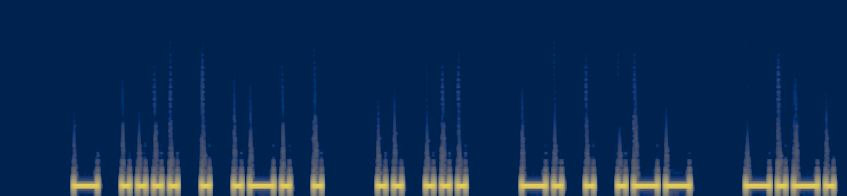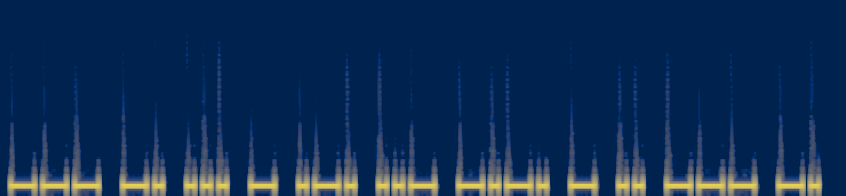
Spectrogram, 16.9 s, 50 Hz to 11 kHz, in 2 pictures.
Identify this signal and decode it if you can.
Morse code, heard as a keyed tone, about 16 wpm, 700 Hz. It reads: THERE IS NEW CONSTRUCTION
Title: Sentences from Top 1600 Words 15wpm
